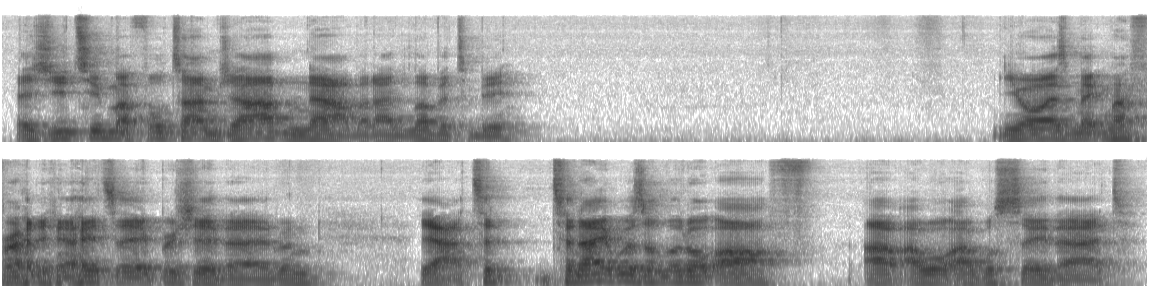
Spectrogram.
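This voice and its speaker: Young male streamer, lowish voice, bright forceful tone, echoey room, reads chat questions then answers. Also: normal speed. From American South. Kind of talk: casual live Q&A chat.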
